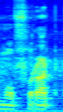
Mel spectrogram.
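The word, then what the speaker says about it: مفرد: Jamun jam jam jam'un ya bahasanya patah ini dua golongan ini judulnya ya mufrodun mufrad dibacanya mufrad nah contoh-contoh kata yang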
